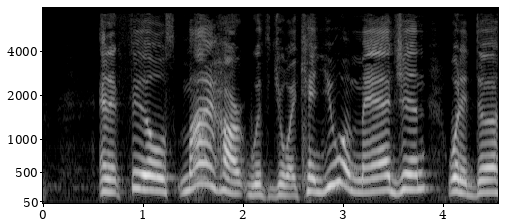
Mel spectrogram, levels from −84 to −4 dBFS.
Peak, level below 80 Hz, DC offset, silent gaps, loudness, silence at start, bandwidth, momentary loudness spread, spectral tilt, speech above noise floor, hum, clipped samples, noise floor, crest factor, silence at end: -10 dBFS; -70 dBFS; under 0.1%; none; -26 LUFS; 0.55 s; 7.6 kHz; 7 LU; -7 dB/octave; 39 dB; none; under 0.1%; -63 dBFS; 16 dB; 0 s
